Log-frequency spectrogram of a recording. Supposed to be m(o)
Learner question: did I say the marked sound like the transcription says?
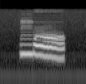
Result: yes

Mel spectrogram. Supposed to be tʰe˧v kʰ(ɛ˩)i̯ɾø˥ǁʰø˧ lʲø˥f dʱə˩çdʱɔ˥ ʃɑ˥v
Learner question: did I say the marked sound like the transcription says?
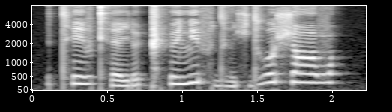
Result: yes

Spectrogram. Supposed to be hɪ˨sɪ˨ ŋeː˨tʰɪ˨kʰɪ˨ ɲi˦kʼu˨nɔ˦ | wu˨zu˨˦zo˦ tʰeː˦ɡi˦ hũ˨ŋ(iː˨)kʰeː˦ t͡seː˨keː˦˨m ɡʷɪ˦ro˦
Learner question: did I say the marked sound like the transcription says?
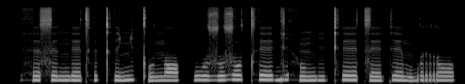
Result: yes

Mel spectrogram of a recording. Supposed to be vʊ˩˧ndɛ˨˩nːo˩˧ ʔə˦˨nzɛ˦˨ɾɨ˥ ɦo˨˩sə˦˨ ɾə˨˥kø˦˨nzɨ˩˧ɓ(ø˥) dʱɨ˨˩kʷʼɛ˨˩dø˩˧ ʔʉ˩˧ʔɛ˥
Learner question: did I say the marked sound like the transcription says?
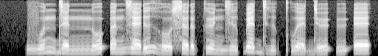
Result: no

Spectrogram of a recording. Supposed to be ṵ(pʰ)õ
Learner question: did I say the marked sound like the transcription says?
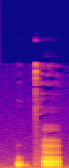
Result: yes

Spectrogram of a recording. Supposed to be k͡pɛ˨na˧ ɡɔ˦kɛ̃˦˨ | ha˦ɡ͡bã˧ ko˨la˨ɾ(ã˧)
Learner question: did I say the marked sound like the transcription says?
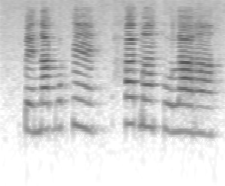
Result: no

